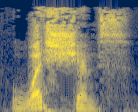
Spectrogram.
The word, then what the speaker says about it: الشَّمْسِ: It's not pronounced, because there's something before it. Similarly, this lam is not pronounced either, because as we said, this is from the sun letters, and there's a shadda there. So it's wash-shams.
